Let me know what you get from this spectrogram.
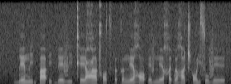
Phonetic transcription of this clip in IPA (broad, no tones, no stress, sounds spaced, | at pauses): ɡ͡b e m i ɡ p a ʔ i ɡ͡b e v i kʰ e ʕ a kʰ ɔ t͡sʼ ə k ə ŋ e ʁ ɔ ʔ e v ŋ e χ ɪ ɓ ə ʁ a t͡ʃʼ ɔ j s u v ɪ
